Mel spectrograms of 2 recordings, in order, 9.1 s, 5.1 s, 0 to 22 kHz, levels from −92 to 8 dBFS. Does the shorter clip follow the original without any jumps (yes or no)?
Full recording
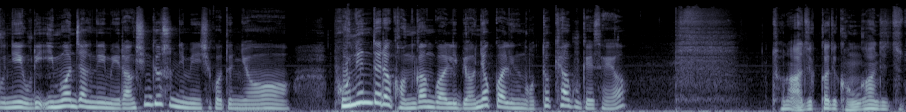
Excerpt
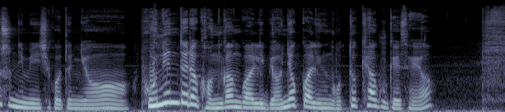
no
